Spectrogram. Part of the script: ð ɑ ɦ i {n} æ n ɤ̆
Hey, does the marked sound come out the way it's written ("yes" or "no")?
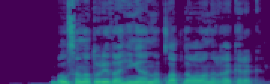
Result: no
